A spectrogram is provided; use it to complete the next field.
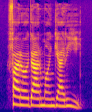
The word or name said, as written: Faradarmāngari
